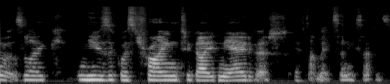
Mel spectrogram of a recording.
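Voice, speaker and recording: In an Irish accent, a woman with a medium pitch speaks at a moderate pace. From Ireland, County Meath. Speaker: singer-songwriter. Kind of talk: casual chat. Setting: video call.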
